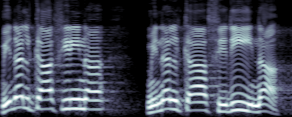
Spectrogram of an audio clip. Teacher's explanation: نون کو لام سے ملانا ہے، لام کو ہلانا نہیں ہے. کوئی بھی ساکن حرف ہے جب تک حرف قلقلہ کا ہوگا، حرف قلقلہ ہوگا تو آواز لوٹ کے آئے گی، حرف قلقلہ کا نہیں ہے تو آواز نہیں لوٹے گی، ہلانا نہیں.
